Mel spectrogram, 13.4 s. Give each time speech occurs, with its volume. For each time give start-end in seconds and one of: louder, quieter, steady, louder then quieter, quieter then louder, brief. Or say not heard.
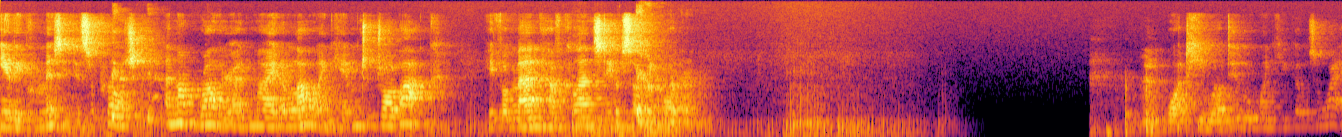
0.0-6.8 steady
11.7-13.3 brief.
